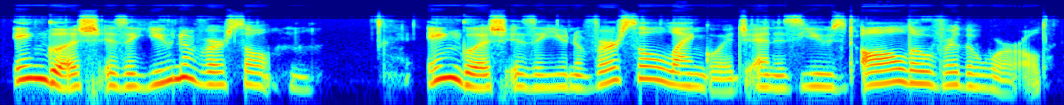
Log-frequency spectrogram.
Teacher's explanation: it's higher and longer on ing and ver and all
